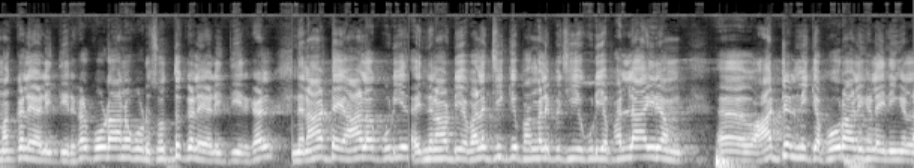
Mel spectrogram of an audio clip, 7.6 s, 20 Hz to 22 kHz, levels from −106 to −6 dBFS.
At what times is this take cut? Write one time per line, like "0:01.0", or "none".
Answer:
0:02.4
0:03.4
